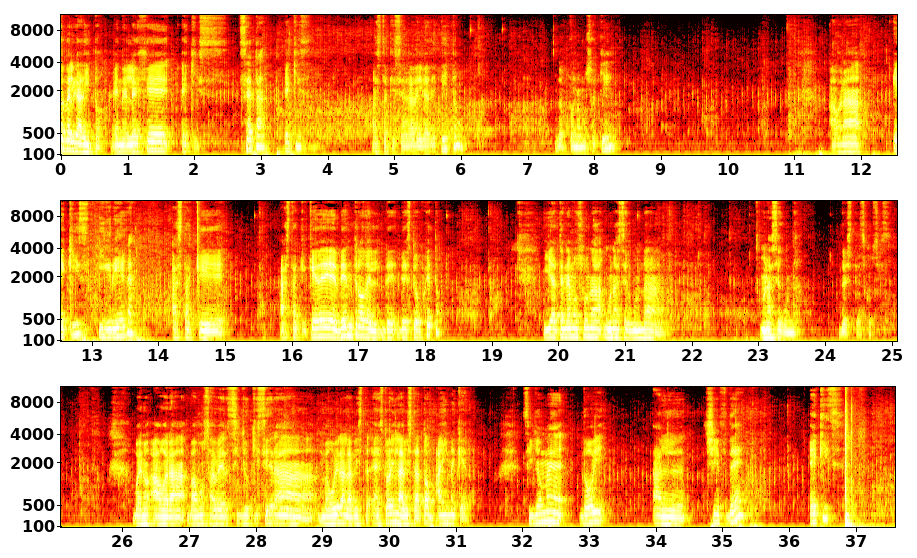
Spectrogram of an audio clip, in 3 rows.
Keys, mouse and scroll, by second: 2.8 s, 3.4 x, 6.1 click, 11.0 scroll up 1, 11.5 middle click, 11.8-13.4 typing, 15.4 click, 19.4 middle click, 21.2 click, 21.8 scroll up 1, 22.1 middle click, 22.6 scroll down 1, 22.8 middle click, 25.5 scroll down 1, 26.7 click, 27.5 middle click, 28.9-29.7 scroll down 1, 29.7-30.1 scroll up 1, 30.2 middle click, 30.6-32.4 scroll up 1, 36.8 x.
